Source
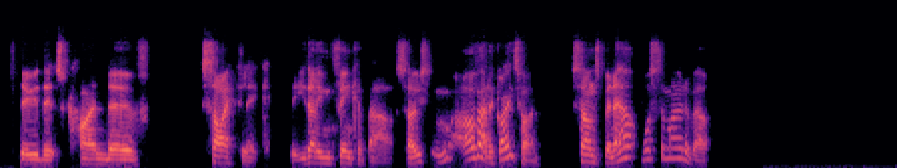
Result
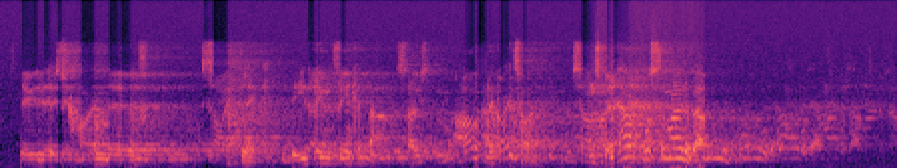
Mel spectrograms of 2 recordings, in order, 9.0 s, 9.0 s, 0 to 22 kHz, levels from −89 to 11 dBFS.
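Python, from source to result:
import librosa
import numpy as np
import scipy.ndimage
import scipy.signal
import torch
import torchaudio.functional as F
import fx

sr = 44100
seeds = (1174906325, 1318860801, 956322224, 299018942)

p1 = 10.0 ** (-23.5 / 20.0) * np.tanh(x / 10.0 ** (-23.5 / 20.0))
p2 = x + (p1 * 10.0 ** (-8.0 / 20.0))
p3 = fx.low_shelf(p2, sr, hz=450.0, db=6.0, at=(2.25, 3.07))
p4 = fx.stiff_resonator(p3, sr, f0_hz=60.0, decay_s=0.25, stiffness=0.002, at=(3.73, 4.52))
p5 = fx.rev_plate(p4, sr, seeds[0], rt60_s=2.3, hf_ratio=0.95, predelay_ms=0, drr_db=9.0)
p6 = fx.quant_dither(p5, sr, seeds[1], bits=8, dither='triangular')
p7 = fx.high_shelf(p6, sr, hz=4700.0, db=5.5)
p8 = fx.over_compress(p7, sr, threshold_db=-22.0, ratio=-0.5)
p9 = fx.leveller(p8, sr, passes=2, at=(5.94, 7.02))
y = fx.echo_stepped(p9, sr, ms=390, hz=210.0, octaves=0.7, feedback_pct=70, wet_db=-5.5)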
